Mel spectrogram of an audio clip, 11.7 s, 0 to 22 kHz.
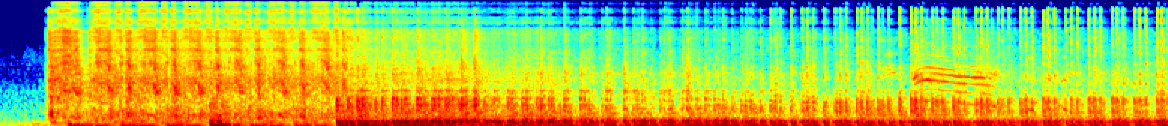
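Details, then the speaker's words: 2005 Harley-Davidson Road King V-twin after a fuel pump replacement to cure sputtering at higher rpm and cruising: starts quickly and settles into a steady, even rumble with clean blips and no sputter; normal running. "There we [Music] go. Sounds good."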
